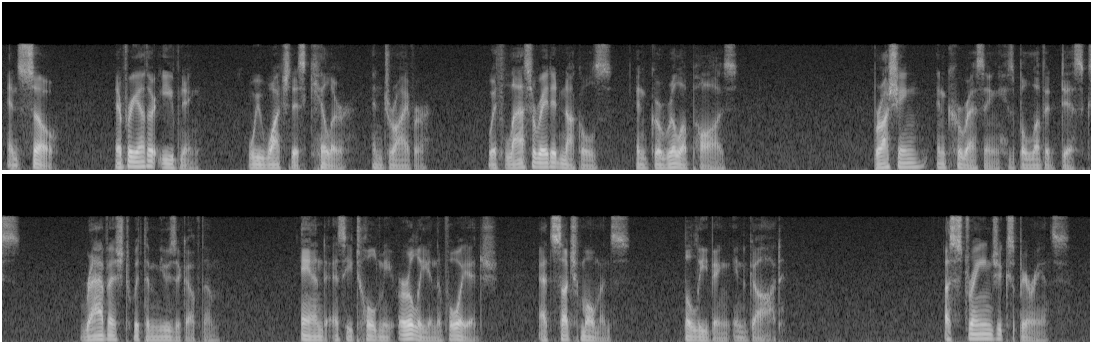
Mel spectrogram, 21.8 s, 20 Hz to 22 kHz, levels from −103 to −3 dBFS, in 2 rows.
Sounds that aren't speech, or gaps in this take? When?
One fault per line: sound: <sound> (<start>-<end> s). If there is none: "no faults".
no faults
